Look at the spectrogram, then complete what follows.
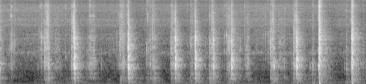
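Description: Kitchen knife chopping small green peppers on a wooden cutting board: uneven knocks about two a second, with two sharper, louder strikes near the end.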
